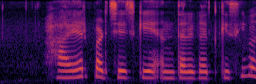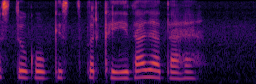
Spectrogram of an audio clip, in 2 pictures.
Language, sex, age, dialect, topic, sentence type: Hindi, female, 18-24, Garhwali, banking, statement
